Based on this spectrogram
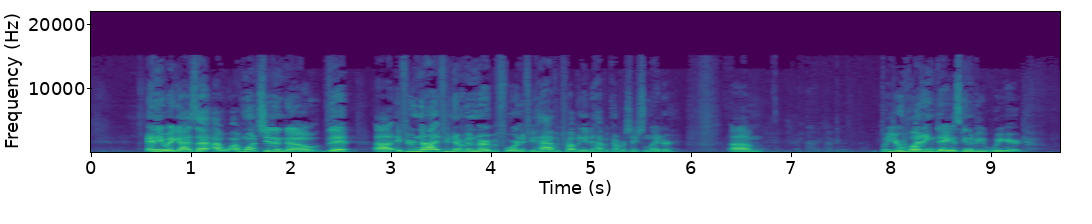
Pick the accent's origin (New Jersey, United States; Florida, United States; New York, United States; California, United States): Florida, United States; now in Dallas, United States; and I'm from Florida, and I moved to Dallas probably 3 years ago, and it's been awesome.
